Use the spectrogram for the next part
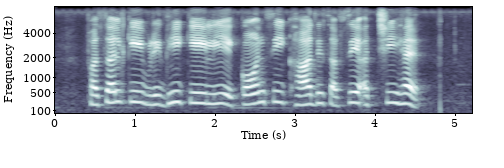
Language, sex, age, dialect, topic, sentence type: Hindi, female, 25-30, Marwari Dhudhari, agriculture, question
